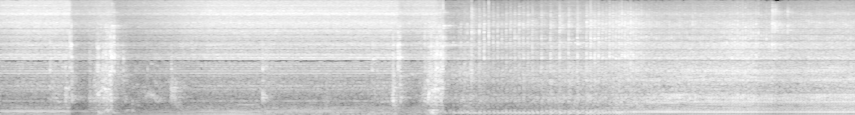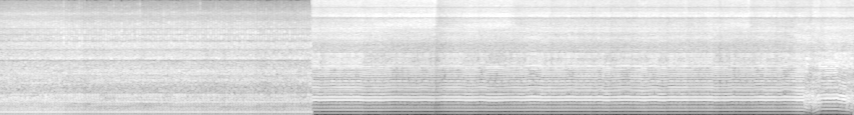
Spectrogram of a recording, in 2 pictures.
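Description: A Honda engine-driven wheelbarrow air compressor runs loud and close, its engine roughening and settling into a steady drone, then shifting to a smoother, buzzier running note partway through, with no talking.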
